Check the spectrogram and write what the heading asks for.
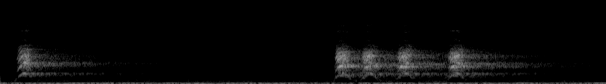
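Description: Dog barking: a single bark, then a quick run of four barks about three seconds later, each ringing on in a long echo.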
